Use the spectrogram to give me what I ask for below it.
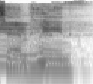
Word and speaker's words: Samhain: And it also involves, as part of the plot, now it's spelled S-A-M-H-A-I-N. – Yeah. Samhain. – Samhain. But it's pronounced Samhain, I think. – I can't. – It's Celtic.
